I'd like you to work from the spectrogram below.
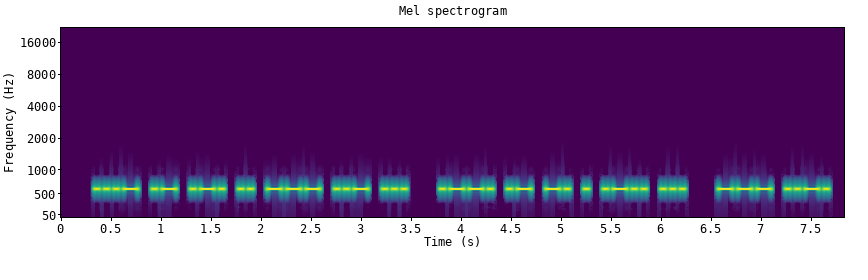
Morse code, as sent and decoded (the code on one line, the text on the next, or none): ...- .- .-. .. --- ..- ... / .--. .- -. .-.. ... / --- ..-.
VARIOUS PANELS OF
